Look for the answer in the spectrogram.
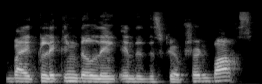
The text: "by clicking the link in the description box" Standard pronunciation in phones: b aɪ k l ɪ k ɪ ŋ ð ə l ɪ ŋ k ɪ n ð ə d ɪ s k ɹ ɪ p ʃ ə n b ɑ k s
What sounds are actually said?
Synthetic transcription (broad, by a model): b aɪ k l ɪ k ɪ ŋ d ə l ɪ ŋ k ɪ n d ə d ɪ s k ɹ ɪ p ʃ ə n b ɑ k s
